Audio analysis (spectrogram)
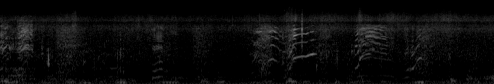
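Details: Wild boars gathered in numbers at a watering hole in natural habitat: thin, high squeals that bend up and down come in brief bursts near the middle and end, over soft rustling and a faint background hiss.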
